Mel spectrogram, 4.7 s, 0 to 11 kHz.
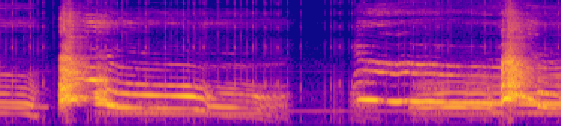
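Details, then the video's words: Pet Huskies in a group howling session: a sharp yelp launches long, steady, slowly falling howls, then a short silence before a second sustained wavering howl with a harsh yelp near the end. "Husky Barking: Level 3 Howls"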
